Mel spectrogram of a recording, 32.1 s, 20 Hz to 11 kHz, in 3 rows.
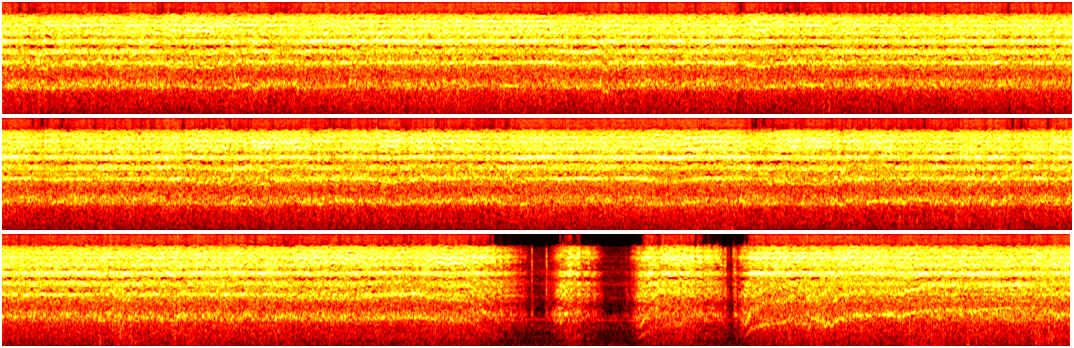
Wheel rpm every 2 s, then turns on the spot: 230, 220, 230, 230, 230, 230, 220, 230, 230, 220, 230, 230, 220, 60, 130, 270.
none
